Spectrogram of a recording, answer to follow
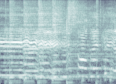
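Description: Live Serbian wedding band playing folk music: a long, wavering held note in the melody over a regular bass beat, with a singer's voice.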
